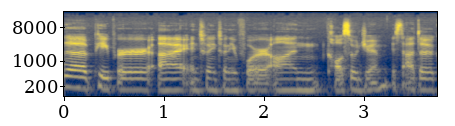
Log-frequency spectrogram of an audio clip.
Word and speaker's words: CausalGym: To build on that you had a paper in 2024 on Calso gym. Is that the correct way to pronounce it?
